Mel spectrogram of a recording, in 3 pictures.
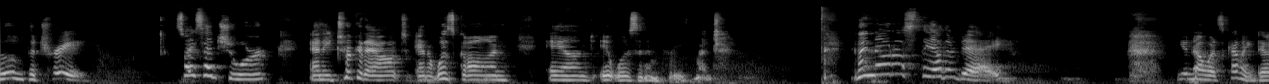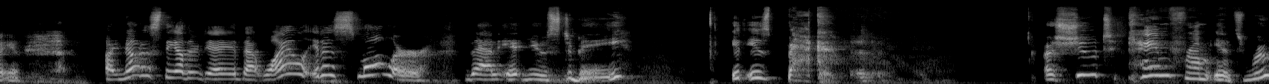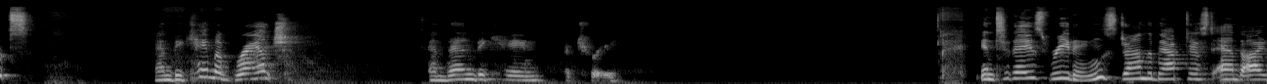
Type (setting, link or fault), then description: setting, large echoing room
